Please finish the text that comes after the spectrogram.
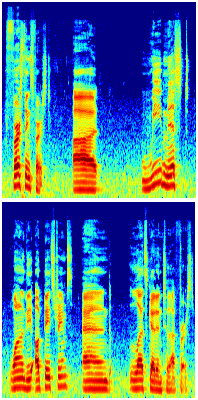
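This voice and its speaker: A young man co-hosting a live game event stream, upbeat, talkative and easily excited. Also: medium pitch, slow pace, clean tone. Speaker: game community manager. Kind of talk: casual livestream co-hosting. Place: studio in Korea.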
